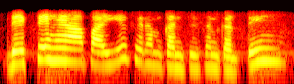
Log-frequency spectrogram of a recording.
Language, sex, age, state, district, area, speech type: Hindi, female, 60+, Uttar Pradesh, Hardoi, rural, conversation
